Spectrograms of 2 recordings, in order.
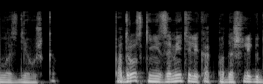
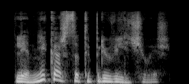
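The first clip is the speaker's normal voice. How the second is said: ordinary delivery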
